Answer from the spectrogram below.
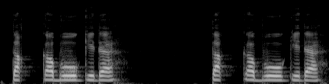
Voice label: "tak vpoketv", Muscogee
